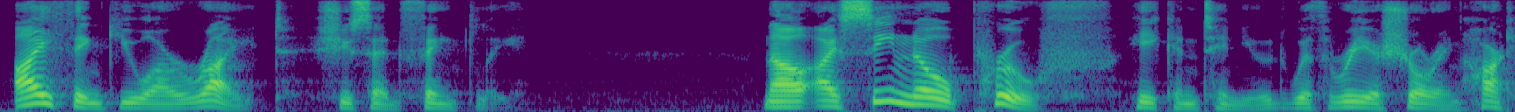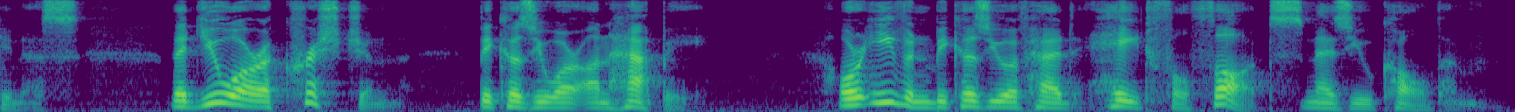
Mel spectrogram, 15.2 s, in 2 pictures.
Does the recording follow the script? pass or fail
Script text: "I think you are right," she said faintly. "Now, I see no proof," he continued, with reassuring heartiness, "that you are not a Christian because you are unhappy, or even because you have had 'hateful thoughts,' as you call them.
fail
